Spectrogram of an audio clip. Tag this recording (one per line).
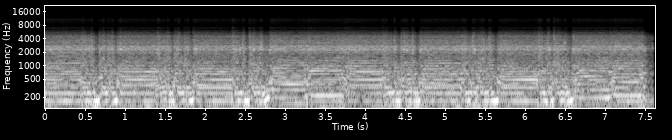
evil
guitar
metal
riff
yo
